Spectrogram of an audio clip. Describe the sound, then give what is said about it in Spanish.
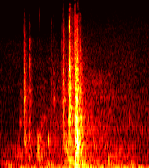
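A door opens: a few quick latch clicks and a rattle, then a louder clunk and creak near the middle, with quiet room noise around it and no talking. “abre la puerta.”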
